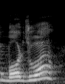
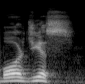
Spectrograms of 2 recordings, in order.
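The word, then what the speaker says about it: bourgeois: है ओ आई S spelling लिख के देखो ये बोलोगे बजुआ लिखा जाता है बर्जियस बजवा का मतलब क्या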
